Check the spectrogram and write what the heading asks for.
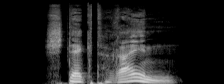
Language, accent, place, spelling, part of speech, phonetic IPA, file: German, Germany, Berlin, steckt rein, verb, [ˌʃtɛkt ˈʁaɪ̯n], De-steckt rein.ogg
- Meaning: inflection of reinstecken: 1. second-person plural present 2. third-person singular present 3. plural imperative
